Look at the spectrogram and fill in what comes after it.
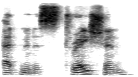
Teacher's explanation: Administration is stressed on the fourth syllable.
